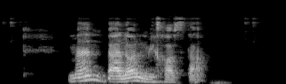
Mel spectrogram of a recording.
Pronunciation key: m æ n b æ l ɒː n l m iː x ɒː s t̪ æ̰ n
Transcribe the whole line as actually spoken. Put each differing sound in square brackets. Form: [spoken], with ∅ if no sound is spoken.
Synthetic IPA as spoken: m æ n b æ l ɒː [∅] l m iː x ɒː s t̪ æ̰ [m]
